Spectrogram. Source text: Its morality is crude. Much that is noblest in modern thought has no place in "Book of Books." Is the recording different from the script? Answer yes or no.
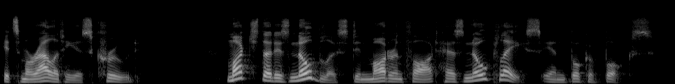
no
